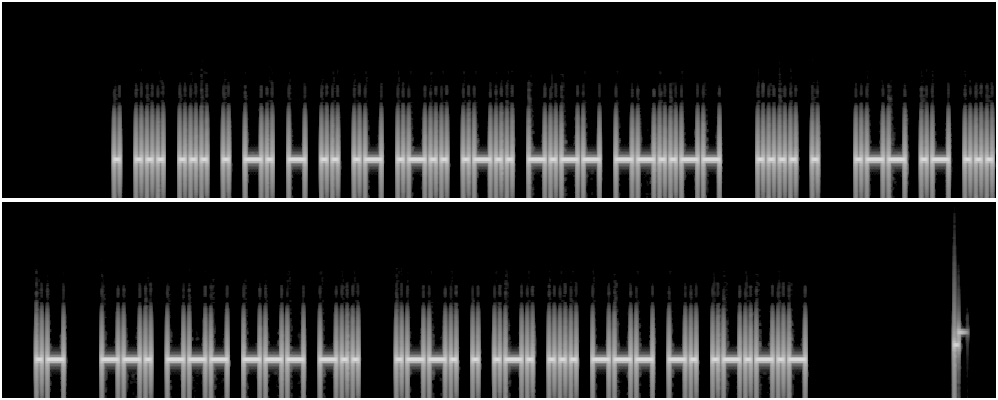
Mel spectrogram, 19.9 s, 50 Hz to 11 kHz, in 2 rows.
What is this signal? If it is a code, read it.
Morse code, heard as a keyed tone, about 22 wpm, 700 Hz. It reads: ESSENTIALLY, HE WAS A GOOD PERSON.
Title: Sentences from Top 1300 Words 22wpm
